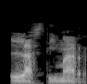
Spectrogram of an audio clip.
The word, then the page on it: lastimar: espagnol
